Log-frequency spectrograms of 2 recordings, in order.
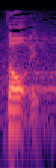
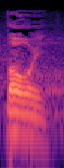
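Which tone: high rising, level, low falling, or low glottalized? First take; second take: low glottalized; low falling. First: The word is said with a low glottalized tone. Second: The word is said with a low falling tone. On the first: It means guilt. "thêm dấu nặng vào nó ra thành tội" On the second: It means bad. "dấu huyền thành ra tồi"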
